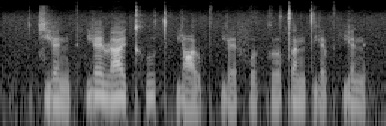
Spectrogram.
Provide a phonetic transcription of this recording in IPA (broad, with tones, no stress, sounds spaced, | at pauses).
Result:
t͡ɕ j ɛ˨˩ n pʰ j ɛ˥˧ ɻ a˥˩ ɪ̯ kʰ u˥ t̪ʰ j ɑ˨˩ ʊ̯ pʰ j ɛ˧˥ f ɤ˧˥ k ɤ˥ t̪ a˥˩ n t̪ j ɛ˧˥ pʰ j ɛ˥˩ n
